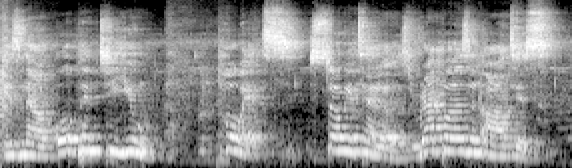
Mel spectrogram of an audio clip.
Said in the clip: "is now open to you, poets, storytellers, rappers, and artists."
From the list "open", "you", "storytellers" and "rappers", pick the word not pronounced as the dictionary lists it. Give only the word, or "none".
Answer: none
